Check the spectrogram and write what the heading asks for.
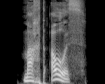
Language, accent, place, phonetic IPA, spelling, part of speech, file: German, Germany, Berlin, [ˌmaxt ˈaʊ̯s], macht aus, verb, De-macht aus.ogg
- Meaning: inflection of ausmachen: 1. third-person singular present 2. second-person plural present 3. plural imperative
